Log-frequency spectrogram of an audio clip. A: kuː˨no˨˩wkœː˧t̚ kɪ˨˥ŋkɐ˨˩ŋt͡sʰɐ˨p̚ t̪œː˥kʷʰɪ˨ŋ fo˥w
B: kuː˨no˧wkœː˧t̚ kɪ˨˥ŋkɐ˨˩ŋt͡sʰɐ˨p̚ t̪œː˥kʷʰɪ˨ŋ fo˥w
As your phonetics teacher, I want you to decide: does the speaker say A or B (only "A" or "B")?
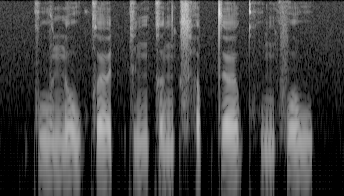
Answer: B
